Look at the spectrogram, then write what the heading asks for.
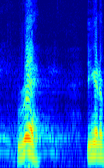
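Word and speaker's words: ר: You pronounce the resh, ri.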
